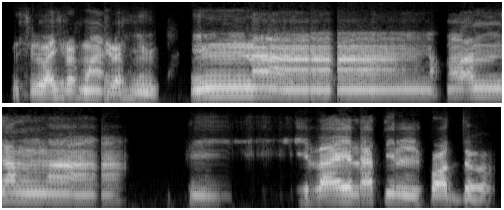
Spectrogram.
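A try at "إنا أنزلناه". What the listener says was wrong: মাশাআল্লাহ, খুব সুন্দর বলেছেন, তবে হাটা পরিষ্কার উচ্চারণ হয়নি। আনজাল না হু, হা পরিষ্কার গম্ভীর আওয়াজে হু, বলেন।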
